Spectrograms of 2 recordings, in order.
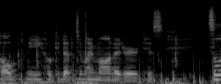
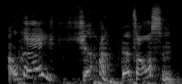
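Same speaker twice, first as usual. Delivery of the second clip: much higher, giddy delight; barely containing his joy; thrilled. Retold or imitated. Reacting to the clerk's six-dollar price, giddy.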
